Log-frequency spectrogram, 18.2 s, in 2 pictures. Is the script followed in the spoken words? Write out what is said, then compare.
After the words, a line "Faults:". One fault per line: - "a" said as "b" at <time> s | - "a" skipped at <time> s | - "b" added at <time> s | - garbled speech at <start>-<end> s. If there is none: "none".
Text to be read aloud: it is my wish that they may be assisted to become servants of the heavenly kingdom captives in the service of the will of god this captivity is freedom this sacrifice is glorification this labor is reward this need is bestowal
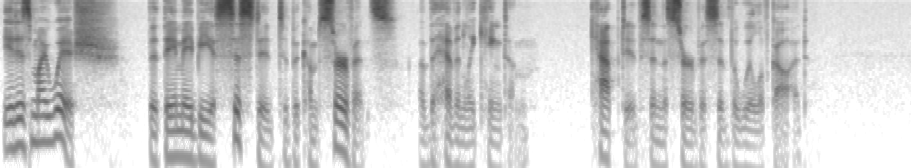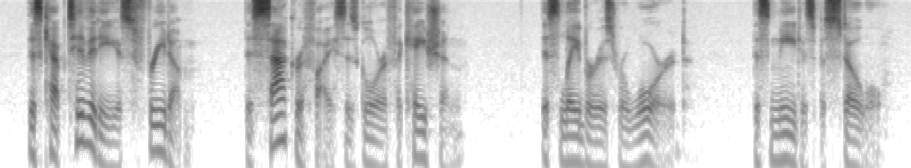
it is my wish that they may be assisted to become servants of the heavenly kingdom captives in the service of the will of god this captivity is freedom this sacrifice is glorification this labor is reward this need is bestowal
Faults:
none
